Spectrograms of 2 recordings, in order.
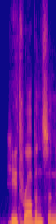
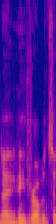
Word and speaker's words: Heath Robinson: now make my all to frequent journeys to Heath Robinson international all the more bearable did I pronounce that correctly sir yeah that's good Heath Robinson he was a quite a famous artist around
